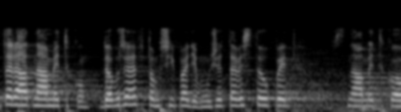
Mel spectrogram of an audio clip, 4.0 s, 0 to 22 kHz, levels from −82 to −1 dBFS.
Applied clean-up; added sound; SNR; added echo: none; none; none; none.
